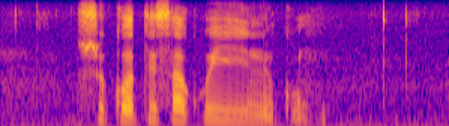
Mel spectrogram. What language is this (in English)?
Tsonga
